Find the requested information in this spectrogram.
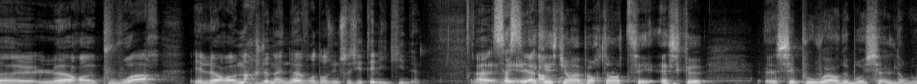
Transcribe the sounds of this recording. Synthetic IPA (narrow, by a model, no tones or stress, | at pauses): ølœʁpʰuvwaːʁ | elœʁmaʁʃd̪əmanœvʁəd̪ɑ̃zynsɔsjet̪elikʲid̪ | øsasɛlakʲɛst̪jɔ̃ɛ̃pɔʁt̪ɑ̃t̪sɛɛskə | sepuvwaʁd̪əbʁysɛld̪ɔ̃v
